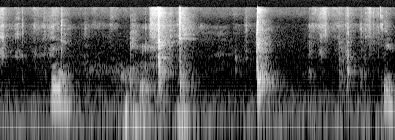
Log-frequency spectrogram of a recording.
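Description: A card is laid down on a table with a soft tap.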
